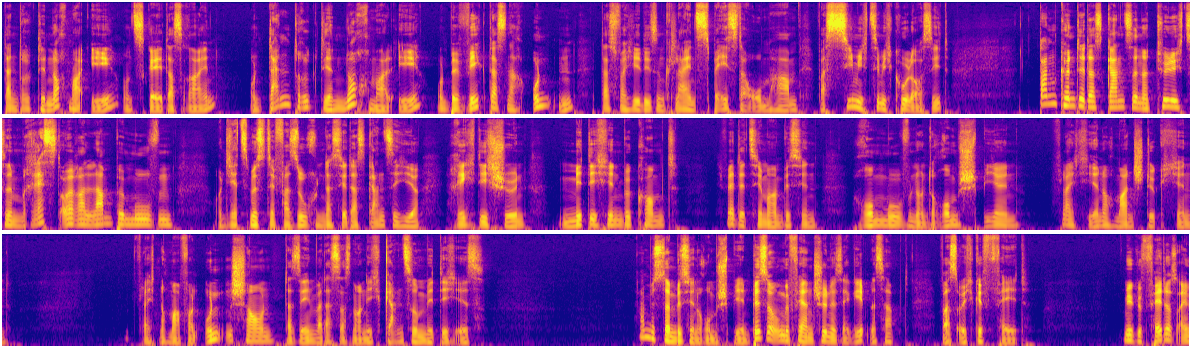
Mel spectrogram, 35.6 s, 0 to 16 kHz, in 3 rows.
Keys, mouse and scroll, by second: 0.1 s, 3.3 e, 6.1 Tab, 10.0-10.8 middle drag, 10.8 click, 11.7-13.2 drag, 13.2 KP_7, 17.7 click, 21.6-23.4 drag, 23.5-23.9 middle drag, 24.0 middle drag, 24.1 middle drag, 25.2 middle click, 25.4 middle click, 26.6-28.4 drag, 29.2-29.8 middle drag, 31.5-32.4 drag, 32.4 a, 32.6-33.9 middle drag, 35.1-35.6 middle drag.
